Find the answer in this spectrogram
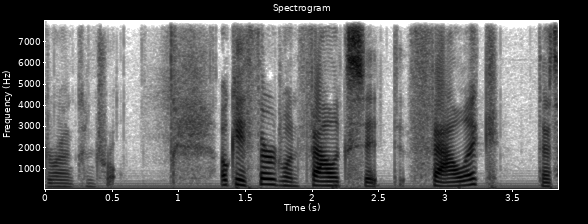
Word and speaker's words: phallic: Okay, third one, phallic, that's how you pronounce it, phallic stage.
